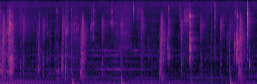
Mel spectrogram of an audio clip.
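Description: Keystrokes clack steadily on a custom mechanical keyboard fitted with GMK stabilizer bars, a crisp close-up series of taps with a few deeper thocky strikes among them, no voices.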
